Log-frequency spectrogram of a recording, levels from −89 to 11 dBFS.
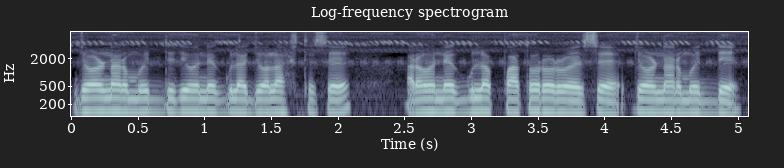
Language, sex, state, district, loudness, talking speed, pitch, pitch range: Bengali, male, Assam, Hailakandi, -16 LUFS, 140 wpm, 130 Hz, 125-135 Hz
